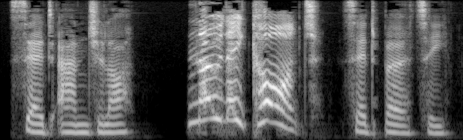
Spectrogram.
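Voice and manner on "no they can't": high, loud schoolboy squabble; acted childish contradiction, pitched high; bossy retort. A narrator's reading. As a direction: shut the other child down. Bertie contradicts Angela.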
